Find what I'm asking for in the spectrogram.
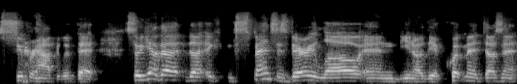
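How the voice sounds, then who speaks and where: A man with a fairly high pitch is heard against noticeable background noise. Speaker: pathologist. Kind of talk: casual chat. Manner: fast.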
